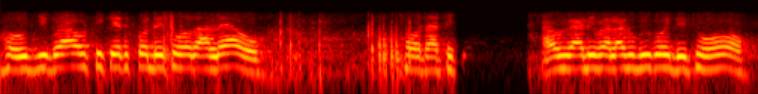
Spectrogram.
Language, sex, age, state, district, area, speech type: Odia, female, 45-60, Odisha, Angul, rural, conversation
